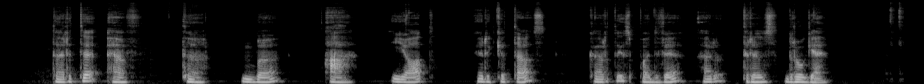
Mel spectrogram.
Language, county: Lithuanian, Šiauliai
